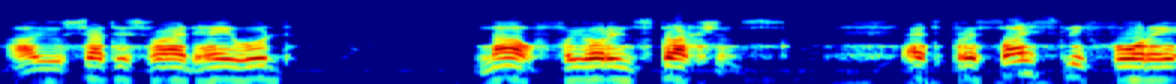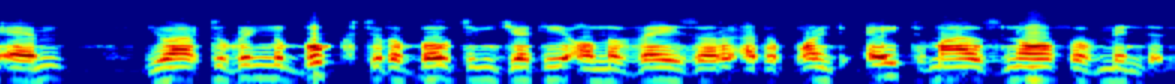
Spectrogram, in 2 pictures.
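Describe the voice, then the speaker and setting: An actor playing a cold, politely threatening male kidnapper who speaks in measured tones over a telephone in a radio spy thriller. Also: on the high side, fairly even intonation, dry recording. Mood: measured threat. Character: coldly menacing male kidnapper issuing ransom instructions. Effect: telephone line. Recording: tinny narrow phone-line sound.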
